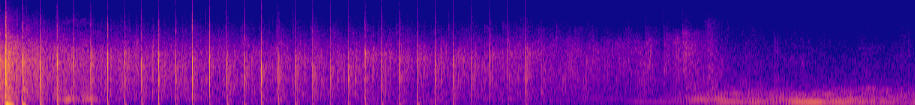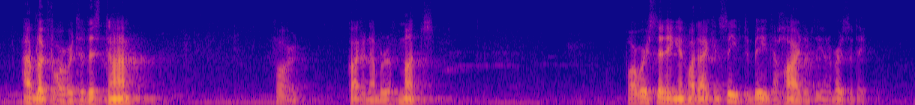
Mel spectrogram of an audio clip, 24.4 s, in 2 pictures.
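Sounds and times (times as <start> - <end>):
audience applause: 0.0 - 9.6
speech: 12.6 - 14.1, 17.0 - 18.0, 20.8 - 23.9.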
